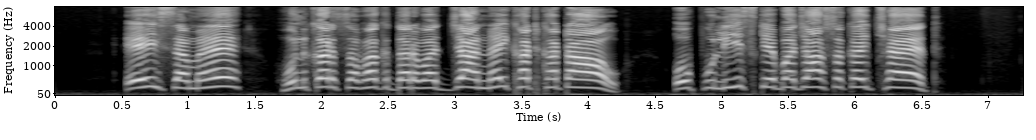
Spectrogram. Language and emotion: Maithili, fearful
